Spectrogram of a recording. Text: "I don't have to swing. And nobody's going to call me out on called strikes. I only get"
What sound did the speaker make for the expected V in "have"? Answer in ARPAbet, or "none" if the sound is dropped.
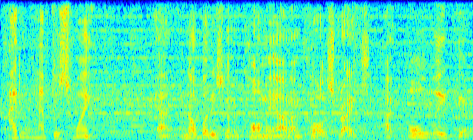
F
